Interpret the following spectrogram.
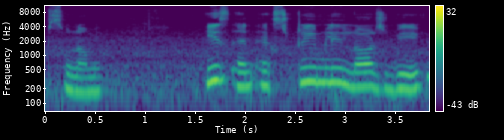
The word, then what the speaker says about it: tsunami: T is silent, so we will call it tsunami.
